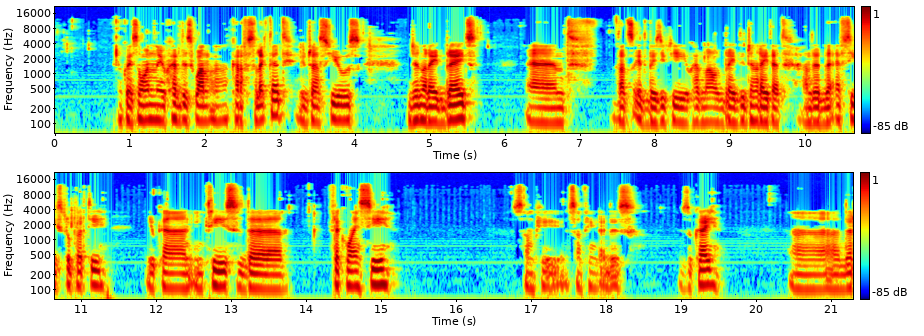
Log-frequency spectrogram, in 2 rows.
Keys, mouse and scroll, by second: 0.2 g, 3.3 ctrl+shift+h, 8.7 F6, 10.9 F6.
